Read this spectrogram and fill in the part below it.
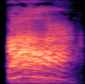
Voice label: troll pain; dota; troll warlord

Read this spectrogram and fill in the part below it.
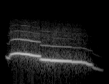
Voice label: sad; dota; marci

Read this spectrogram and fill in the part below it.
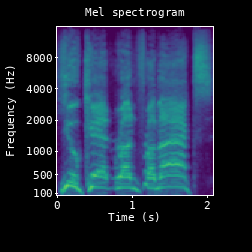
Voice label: attack pain; axe

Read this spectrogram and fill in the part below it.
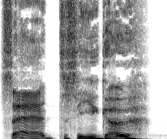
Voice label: last hit pain; dota; largo

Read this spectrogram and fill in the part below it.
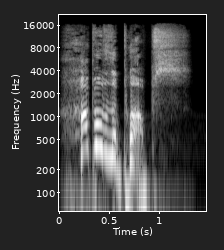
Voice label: croak big; dota; largo

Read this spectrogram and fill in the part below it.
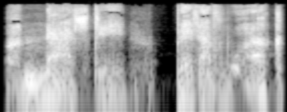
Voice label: troll death; troll warlord

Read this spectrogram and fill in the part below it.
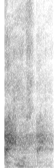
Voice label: monkey crown pain; dota; monkey king

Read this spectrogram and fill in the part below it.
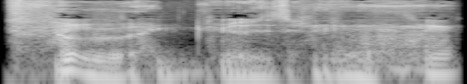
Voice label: anger; dota; earth spirit

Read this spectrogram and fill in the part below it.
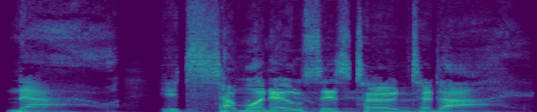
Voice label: wraith death; dota; skeleton king

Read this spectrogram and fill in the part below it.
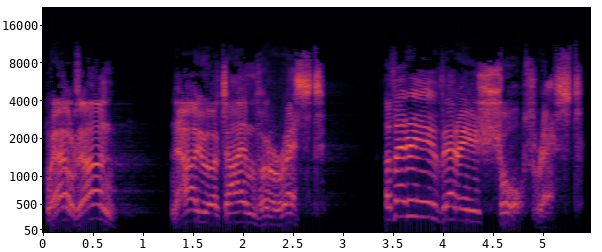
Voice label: announcer victory; dlc defensegrid

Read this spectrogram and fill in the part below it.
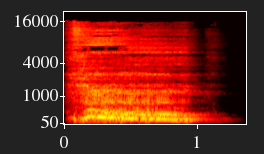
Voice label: anger; snapfire

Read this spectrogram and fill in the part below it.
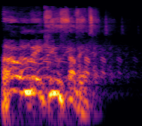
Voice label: last hit pain, faceless void; dota

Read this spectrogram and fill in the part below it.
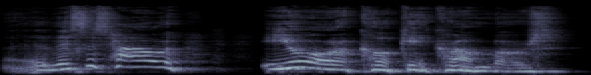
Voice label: attack pain; snapfire

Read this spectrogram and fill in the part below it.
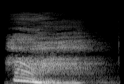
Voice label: treant happy

